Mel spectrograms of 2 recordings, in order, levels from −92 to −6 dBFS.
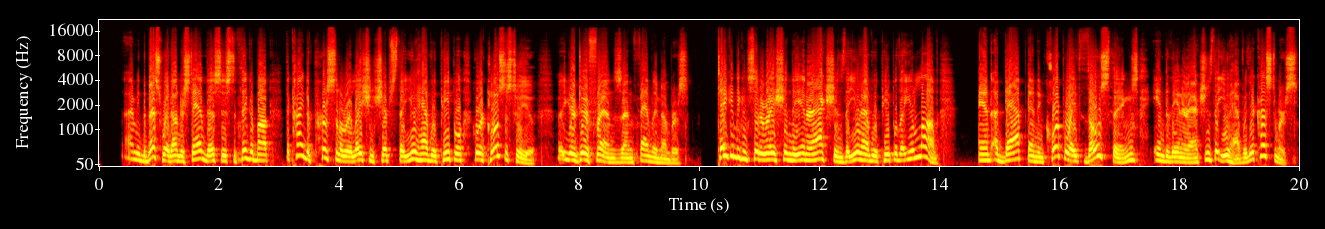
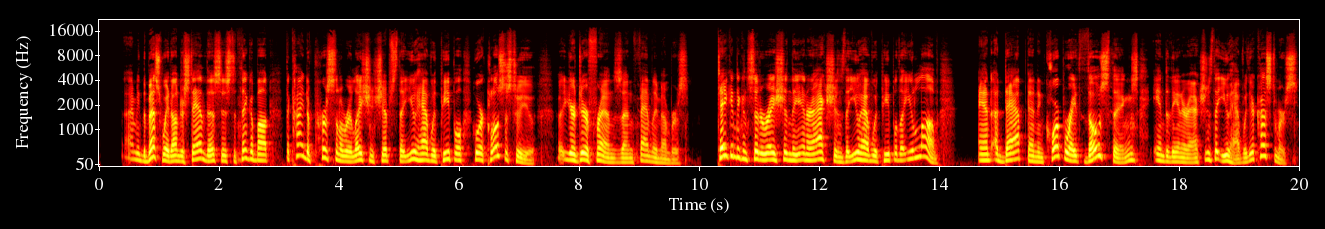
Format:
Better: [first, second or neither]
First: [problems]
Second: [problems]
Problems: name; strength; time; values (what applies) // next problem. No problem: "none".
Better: second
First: distortion; heavy; 6 dB below the speech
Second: none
